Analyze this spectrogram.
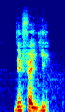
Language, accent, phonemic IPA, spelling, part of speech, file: French, Canada, /de.fa.ji/, défaillît, verb, LL-Q150 (fra)-défaillît.wav
- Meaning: third-person singular imperfect subjunctive of défaillir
